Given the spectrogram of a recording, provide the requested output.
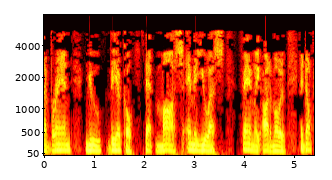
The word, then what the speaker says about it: Maus: Now, Moss is spelled M-A-U-S, Moss Family Automotive.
